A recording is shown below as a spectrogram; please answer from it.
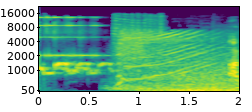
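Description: Cartoon transition sound effect: a brief bright chime, then a rising sweep lasting about a second, marking the cut to the show's explainer segment.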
